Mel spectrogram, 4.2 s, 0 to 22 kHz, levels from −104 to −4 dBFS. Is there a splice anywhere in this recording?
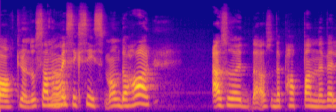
yes; 1 cut; at 3.2 s

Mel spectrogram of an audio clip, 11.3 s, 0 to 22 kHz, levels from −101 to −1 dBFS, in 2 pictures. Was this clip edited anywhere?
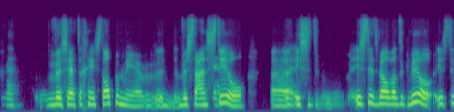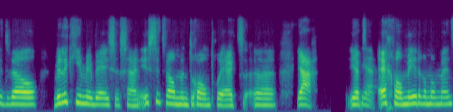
no; 0 cuts

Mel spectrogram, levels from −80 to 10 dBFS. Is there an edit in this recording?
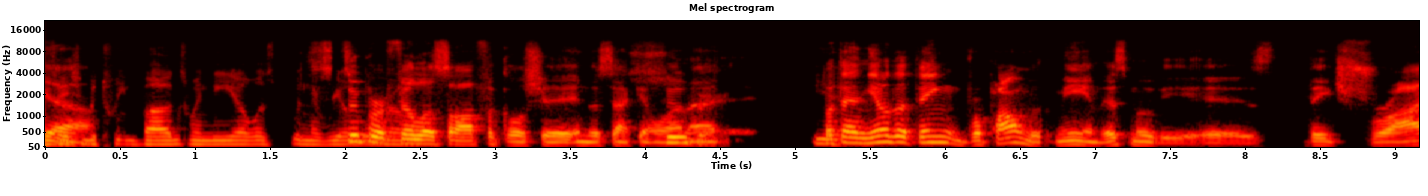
no; 0 cuts

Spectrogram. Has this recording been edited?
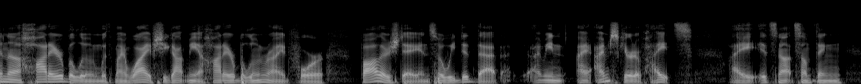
no; 0 cuts

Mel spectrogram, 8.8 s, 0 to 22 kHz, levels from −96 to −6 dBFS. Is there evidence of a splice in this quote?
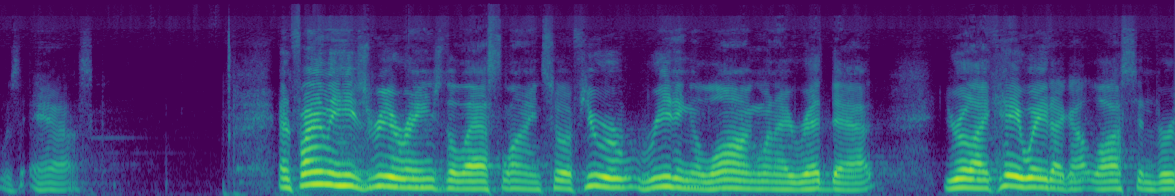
no; 0 cuts

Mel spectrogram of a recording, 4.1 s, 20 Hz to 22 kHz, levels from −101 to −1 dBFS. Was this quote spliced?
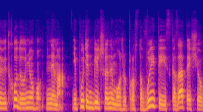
no; 0 cuts

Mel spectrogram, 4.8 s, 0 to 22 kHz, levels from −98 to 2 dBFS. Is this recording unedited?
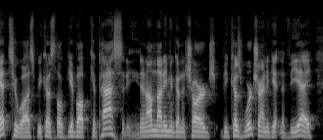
no; 1 cut; at 2.1 s

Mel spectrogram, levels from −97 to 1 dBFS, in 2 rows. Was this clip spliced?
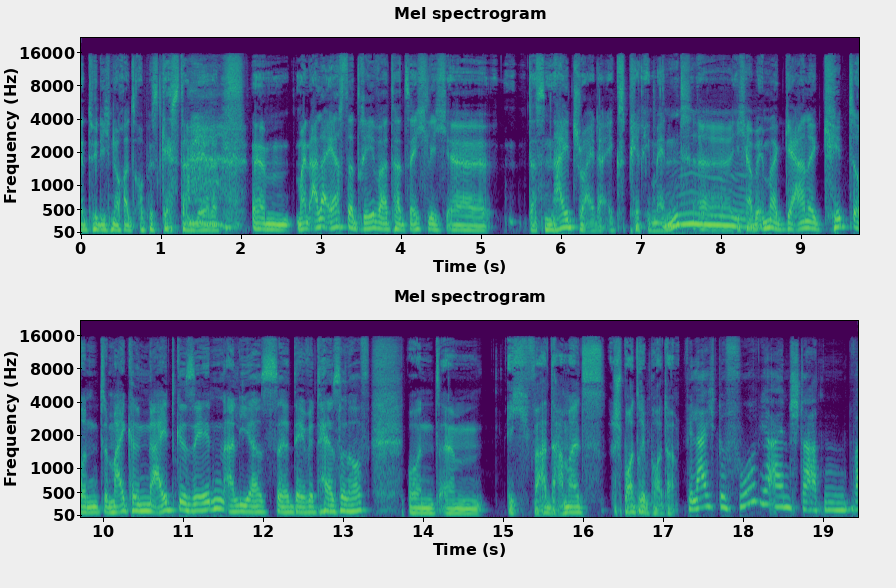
yes; 2 cuts; at 13.8 s, 17.2 s

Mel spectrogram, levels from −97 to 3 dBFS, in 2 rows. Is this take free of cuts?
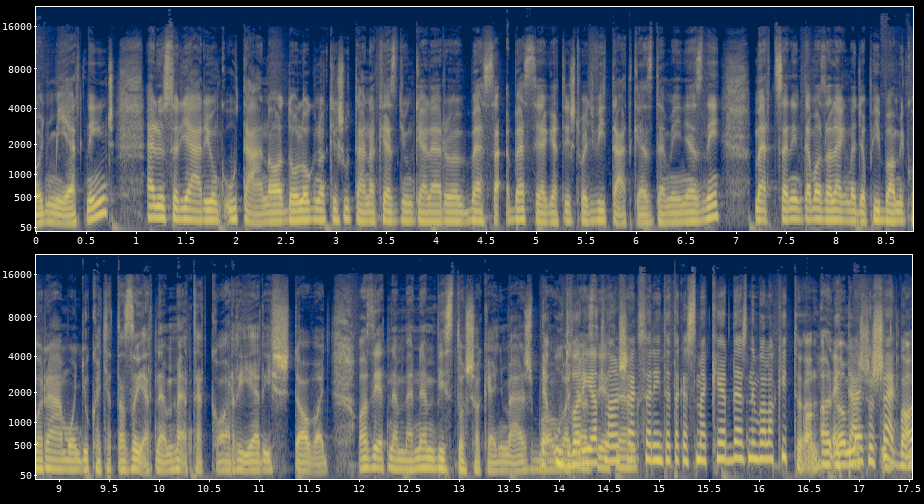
yes; 0 cuts

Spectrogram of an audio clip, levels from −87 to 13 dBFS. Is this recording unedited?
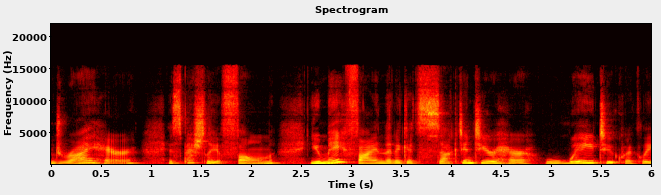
yes; 0 cuts

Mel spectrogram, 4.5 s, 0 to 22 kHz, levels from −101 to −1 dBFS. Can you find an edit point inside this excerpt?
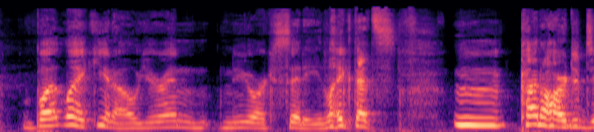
no; 0 cuts

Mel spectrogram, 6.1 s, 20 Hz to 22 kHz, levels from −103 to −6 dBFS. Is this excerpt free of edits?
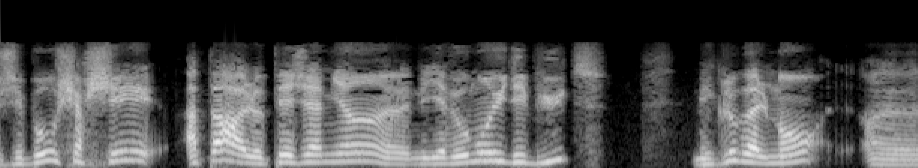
yes; 0 cuts

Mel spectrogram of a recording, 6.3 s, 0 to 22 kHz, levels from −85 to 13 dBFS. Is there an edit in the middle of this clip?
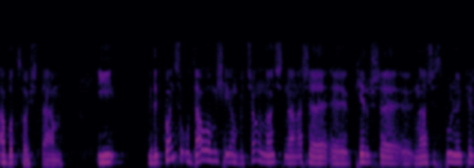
yes; 1 cut; at 1.2 s

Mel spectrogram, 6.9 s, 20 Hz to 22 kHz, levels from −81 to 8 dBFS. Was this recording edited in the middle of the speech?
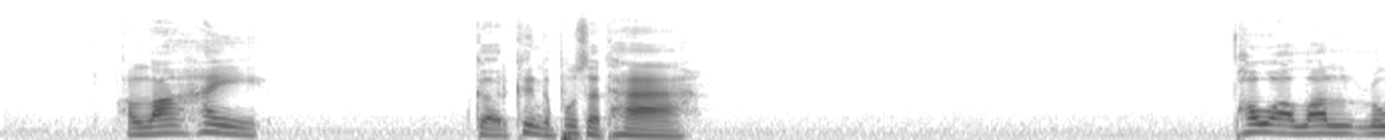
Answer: no; 0 cuts

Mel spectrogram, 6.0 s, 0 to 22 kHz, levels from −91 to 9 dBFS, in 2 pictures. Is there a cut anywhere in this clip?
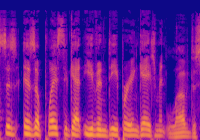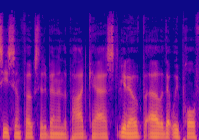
yes; 2 cuts; at 2.5 s, 4.8 s

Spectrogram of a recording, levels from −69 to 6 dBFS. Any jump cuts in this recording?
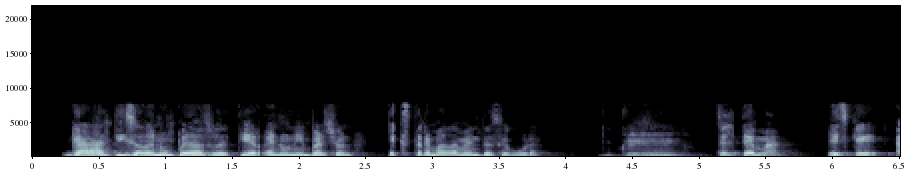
yes; 2 cuts; at 1.7 s, 5.1 s

